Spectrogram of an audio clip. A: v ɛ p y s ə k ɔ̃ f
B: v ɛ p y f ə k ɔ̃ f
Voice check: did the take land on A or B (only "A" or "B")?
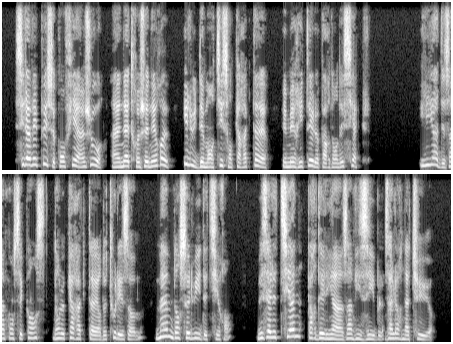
A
